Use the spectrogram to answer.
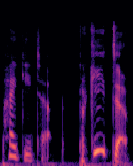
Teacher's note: the T at the end of it jumps to the U in up. Acoustically, it naturally morphs into pick it up. · Because the mouth wants to keep the air flowing, the final consonant literally jumps across the physical space between the words, and attaches itself to the front of the next word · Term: consonant-to-vowel linking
